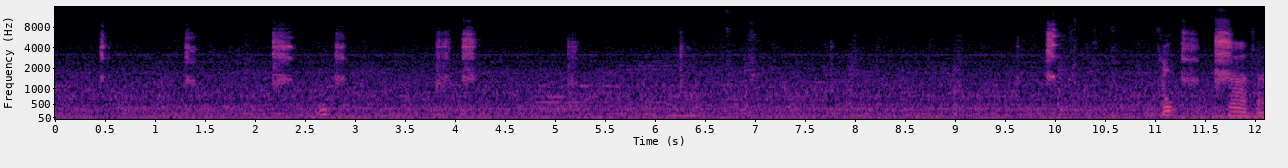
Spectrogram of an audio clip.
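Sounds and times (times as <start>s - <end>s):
budgerigar chirping: 0.4s - 0.6s, 1.3s - 1.5s, 2.2s - 3.0s, 3.8s - 4.3s, 9.6s - 10.2s, 11.1s - 12.0s.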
